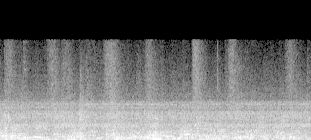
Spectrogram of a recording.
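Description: Steady hissing room noise with faint, indistinct voices in the background.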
